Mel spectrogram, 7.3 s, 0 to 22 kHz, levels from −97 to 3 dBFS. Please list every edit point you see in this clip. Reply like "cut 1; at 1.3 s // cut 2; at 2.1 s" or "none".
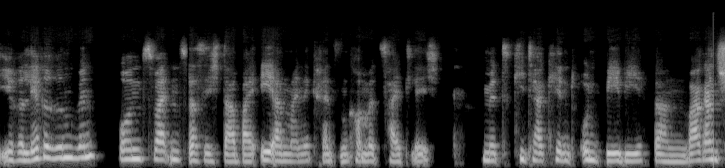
cut 1; at 1.9 s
